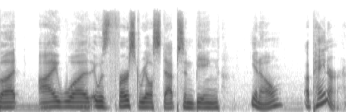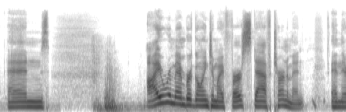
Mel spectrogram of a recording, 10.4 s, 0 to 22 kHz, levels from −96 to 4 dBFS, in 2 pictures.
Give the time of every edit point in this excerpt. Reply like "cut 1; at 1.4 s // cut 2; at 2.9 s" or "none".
cut 1; at 1.6 s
